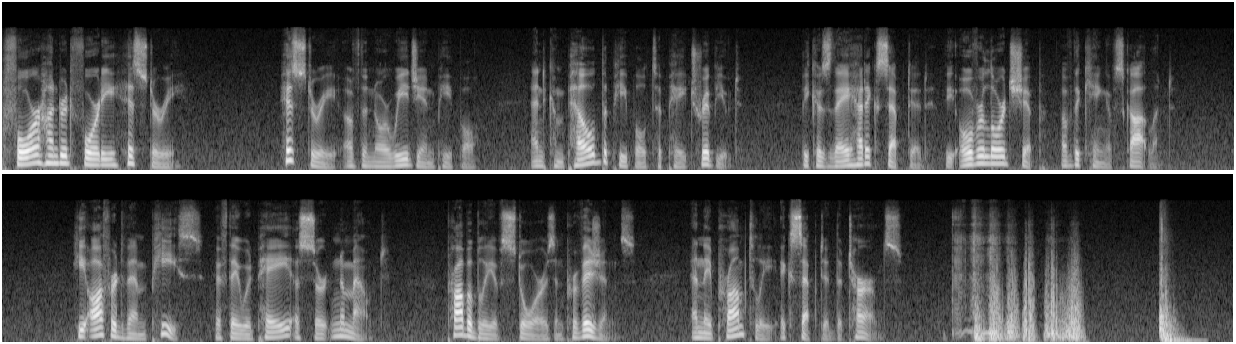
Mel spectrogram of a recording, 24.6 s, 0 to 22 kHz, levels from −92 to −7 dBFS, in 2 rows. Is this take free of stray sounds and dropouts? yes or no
no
